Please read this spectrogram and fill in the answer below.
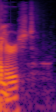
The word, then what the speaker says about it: Bathurst: Yeah, Bathurst.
